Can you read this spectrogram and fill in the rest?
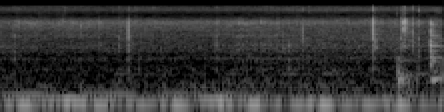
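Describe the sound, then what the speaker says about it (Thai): Soft, steady sizzling of curry paste and chicken dry-roasting in a hot pan with faint scraping and stirring clicks, low hum underneath, no talking. "คั่วให้สุกก่อนนะคะคั่วแห้งๆให้สุกก่อน"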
